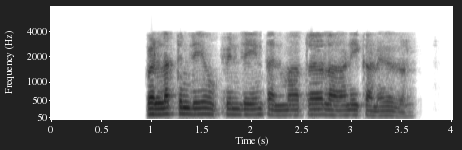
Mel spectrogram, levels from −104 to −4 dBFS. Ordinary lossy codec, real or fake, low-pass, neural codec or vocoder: AAC, 16 kbps; real; 7.2 kHz; none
